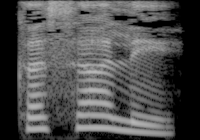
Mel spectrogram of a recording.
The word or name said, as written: ಕೈಸೋಲು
